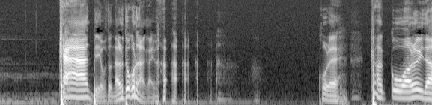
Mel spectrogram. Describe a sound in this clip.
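A young man speaks in a low voice, close by.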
